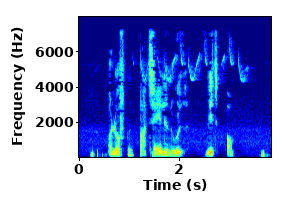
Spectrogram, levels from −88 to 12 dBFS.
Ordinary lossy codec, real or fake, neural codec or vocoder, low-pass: MP3, 32 kbps; real; none; 7.2 kHz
